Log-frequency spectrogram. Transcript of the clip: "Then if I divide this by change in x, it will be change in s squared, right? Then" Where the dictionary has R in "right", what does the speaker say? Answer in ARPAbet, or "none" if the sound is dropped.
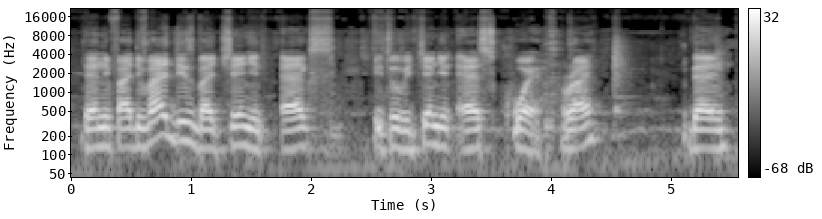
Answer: R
